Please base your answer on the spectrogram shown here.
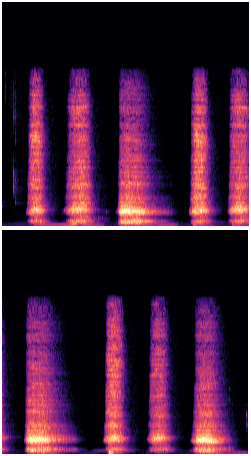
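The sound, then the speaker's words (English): Loud, forceful breathing from a continuous breathing exercise, in and out through the mouth. Nine rushing breaths come in a steady rhythm, grouped as two shorter breaths followed by a longer one, three times over, with no talk. “And then let all the breath out. You will continue this pattern without pausing at the top or the bottom in one continuous cycle. Here's what it sounds like.”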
